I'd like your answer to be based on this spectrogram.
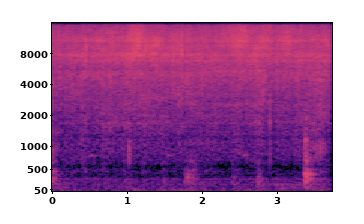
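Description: Eggs scrambled and stirred in a hot pan, a steady close sizzle with a few soft scraping stirs and no talking.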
